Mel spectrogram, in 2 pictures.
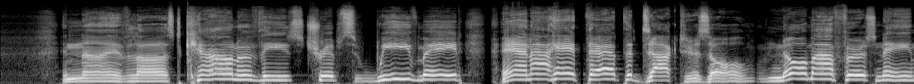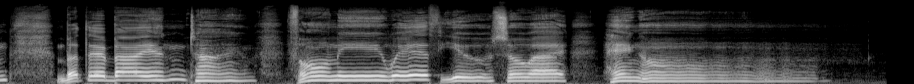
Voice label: voice compressor; 1176 la2a auf vocals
